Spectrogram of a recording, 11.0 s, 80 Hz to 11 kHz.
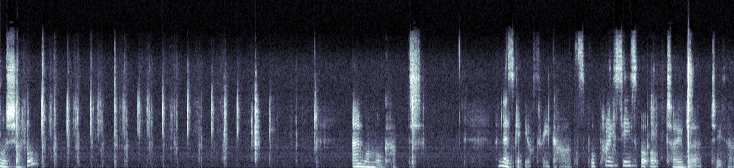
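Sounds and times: cards being shuffled: 0.0 - 4.8.

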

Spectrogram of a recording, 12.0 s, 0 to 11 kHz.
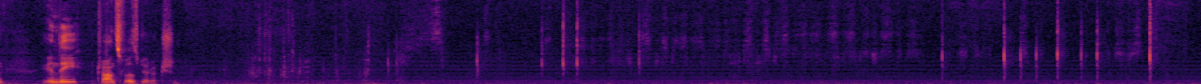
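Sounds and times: faint room hum: 0.0 - 12.0
chalk tapping and scratching: 3.8 - 11.8.

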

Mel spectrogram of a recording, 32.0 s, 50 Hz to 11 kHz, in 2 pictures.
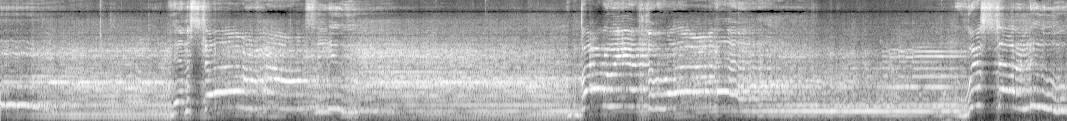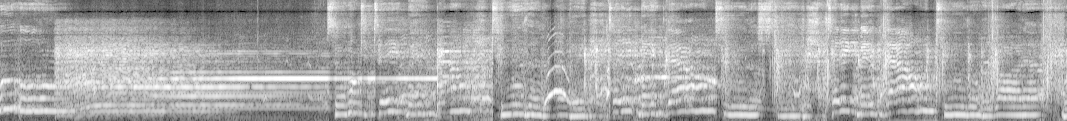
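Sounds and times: electric guitar lead notes bending: 0.0 - 32.0
live rock band playing: 0.0 - 32.0.

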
